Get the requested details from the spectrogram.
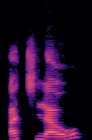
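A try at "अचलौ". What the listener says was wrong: See, you are cutting the vowel. Achalau. There is no achalau. Achala. Achalaha, achalau, achlaha. The impact of Hindi is there too much in the pronunciation. Here we are not allowed to cut the last vowel or any vowel in between the letter, the word, within the letter, within the words, as it is. Achala, achala only, not achla, not achal, right?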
